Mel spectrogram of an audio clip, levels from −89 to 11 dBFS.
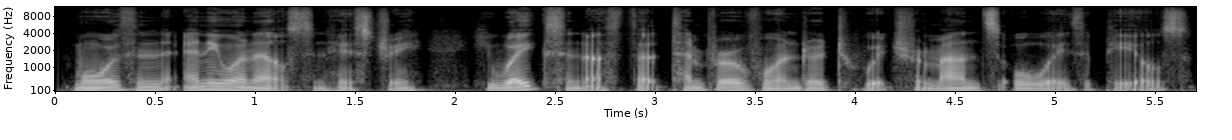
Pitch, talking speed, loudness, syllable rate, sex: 95 Hz, 210 wpm, -22 LUFS, 5.9 syllables/s, male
